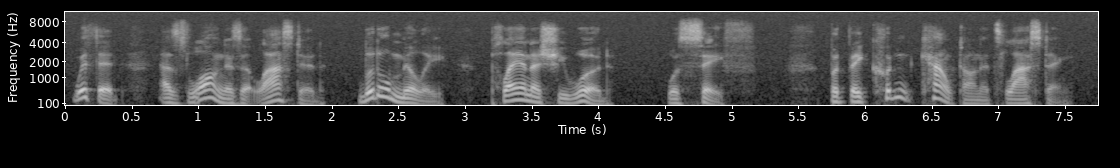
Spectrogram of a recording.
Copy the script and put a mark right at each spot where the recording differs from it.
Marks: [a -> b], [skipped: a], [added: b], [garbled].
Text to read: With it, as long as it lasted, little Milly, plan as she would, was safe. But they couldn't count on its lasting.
With it, as long as it lasted, little Milly, plan as she would, was safe. But they couldn't count on its lasting.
